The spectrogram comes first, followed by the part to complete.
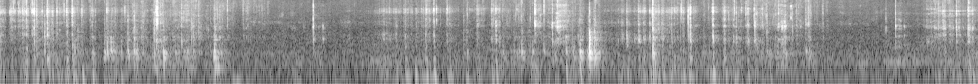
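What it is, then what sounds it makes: Soap bar being carved. A metal utility-knife blade scrapes along the edge of a palm-sized, solid white bar of soap held in the hand, shaving off crumbly flakes. The sound is a dense run of crisp, bright scraping and crinkly ticks, with short quiet gaps between strokes. Each stroke is dry and fades almost instantly.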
